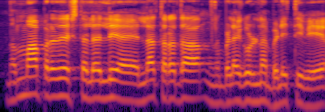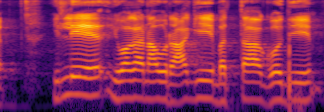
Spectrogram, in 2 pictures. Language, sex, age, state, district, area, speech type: Kannada, male, 45-60, Karnataka, Chikkaballapur, rural, spontaneous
